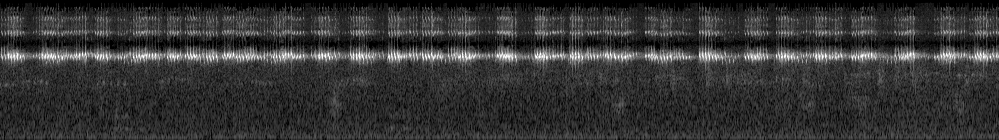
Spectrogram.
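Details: Several crickets keep up shrill, buzzy chirps in pulsed bursts, roughly eighty a minute and irregularly spaced. Their calls overlap into an unbroken high chorus with a quiet background.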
